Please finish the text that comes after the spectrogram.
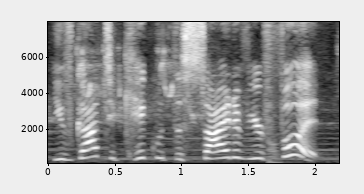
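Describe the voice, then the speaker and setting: A woman's voice: very high-pitched, lively intonation, moderate pace, pushed and bright, soft background music, exaggerated voice. A woman playing a bossy, defiant twelve-year-old boy in a film script table read.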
